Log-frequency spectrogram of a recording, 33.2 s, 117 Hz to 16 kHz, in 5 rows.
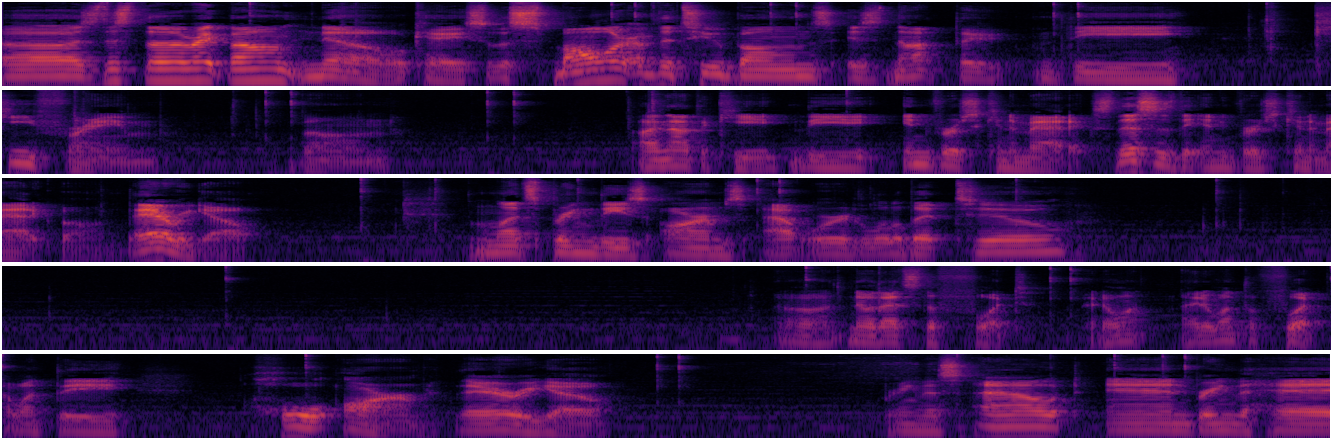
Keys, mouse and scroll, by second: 0.1 scroll up 1, 0.5 click, 2.1 ctrl+z, 3.3-4.1 right drag, 5.6 right click, 7.4 ctrl+z, 8.3 shift+right click, 10.2 shift+right click, 10.8-15.1 drag, 17.3 right click, 19.8-20.5 scroll down 2, 21.0-24.0 drag, 24.7 ctrl+z, 25.5 right click, 26.5-28.1 drag, 31.3 click, 32.7-33.2 right drag.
